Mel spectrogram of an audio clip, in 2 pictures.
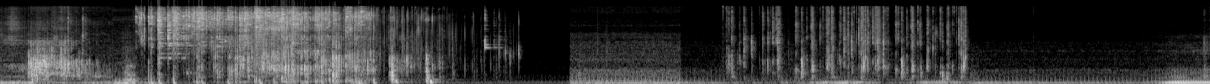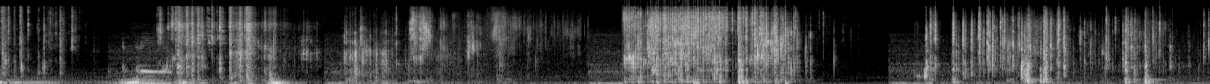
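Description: A car tyre rolling slowly over one object after another and crushing it: a string of separate cracking, crunching and popping bursts with short pauses between. Water-gel beads squash and pop under the tread, and around the middle a plastic TV remote control cracks apart.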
